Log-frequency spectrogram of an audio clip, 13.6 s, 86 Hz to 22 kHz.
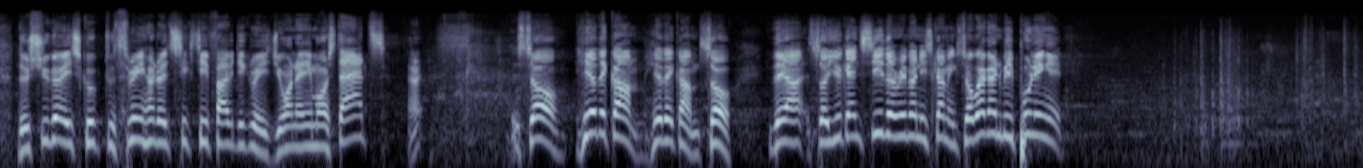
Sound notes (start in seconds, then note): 4.3 audience laughing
